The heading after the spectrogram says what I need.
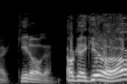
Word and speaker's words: Quiroga: say yeah my will you say last name key toga okay killer all right I had it right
